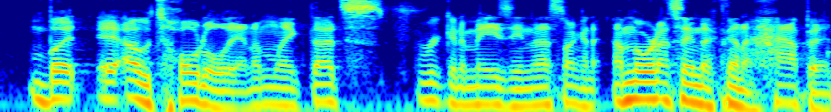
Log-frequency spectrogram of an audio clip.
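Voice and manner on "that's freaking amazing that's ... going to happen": ordinary delivery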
